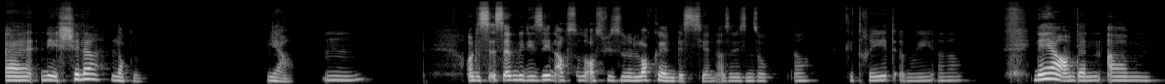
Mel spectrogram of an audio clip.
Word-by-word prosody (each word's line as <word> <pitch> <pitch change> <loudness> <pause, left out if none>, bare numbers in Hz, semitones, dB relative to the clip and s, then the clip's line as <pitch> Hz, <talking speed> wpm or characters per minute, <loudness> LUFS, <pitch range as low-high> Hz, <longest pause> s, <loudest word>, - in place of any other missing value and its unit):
Äh, 185 -1 +4
ne, 200 -2 +2
Schiller 235 +5 +3
Locken. 170 -7 -6 1.2
Ja. 155 -6 -5 0.3
Mhm. 200 +4 -8 0.9
Und 185 - 0
es 180 -1 +5
ist - - +3
irgendwie 210 +1 +3
die 195 -1 -3
sehen 205 +2 +3
auch 185 - -1
so 190 +1 -5
aus, 185 - -4
wie 190 - -5
so 180 +1 -5
'ne 180 - -1
Locke 190 +2 +1
'n 160 -2 +1
bisschen, 145 0 -5
also 155 +2 -7
die 165 - -5
sind 165 0 -7
so, 165 0 -9 0.2
ne, 175 +1 -9 0.3
gedreht 180 +2 -5
irgendwie, 170 +2 -10
also. 180 +1 -12 0.7
Na 225 - +7
ja, 250 -2 +9
und 180 +2 -1
dann, 185 0 -1
ähm 180 -1 -4
180 Hz, 175 wpm, -20 LUFS, 170-195 Hz, 1.2 s, ja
